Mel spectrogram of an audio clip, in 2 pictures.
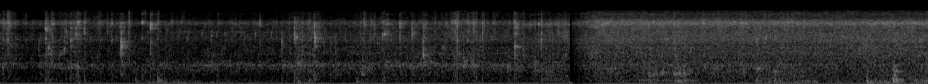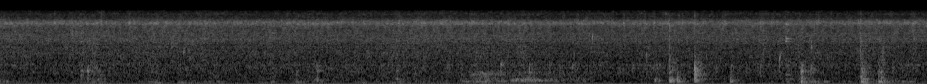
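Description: Sliced potatoes frying in hot vegetable oil in a stainless steel pan: uneven crackling with metal spatula clicks as slices go in, then about six seconds in a louder, steady sizzle.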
